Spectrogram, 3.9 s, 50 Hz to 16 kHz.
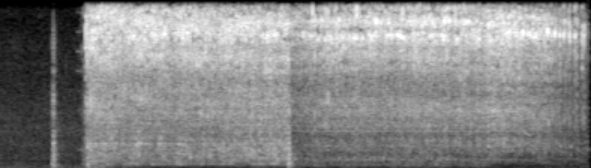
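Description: A ratchet backs out 7mm screws on a 2023 Jeep Wrangler, a short click then a sustained rasping whir of the mechanism running close by, with a sharp tick partway through.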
